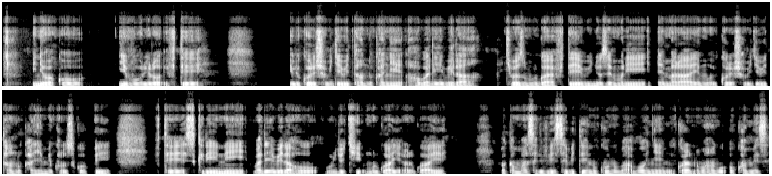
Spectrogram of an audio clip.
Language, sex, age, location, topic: Kinyarwanda, male, 18-24, Huye, health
